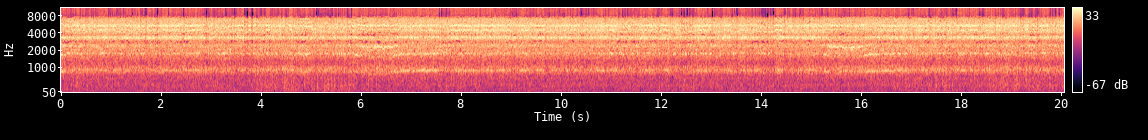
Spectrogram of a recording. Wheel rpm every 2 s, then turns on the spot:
230, 230, 230, 220, 230, 230, 230, 230, 230, 240.
none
